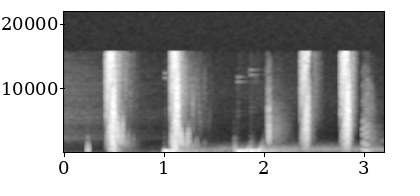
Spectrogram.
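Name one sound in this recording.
Short chiming game tones sound.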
